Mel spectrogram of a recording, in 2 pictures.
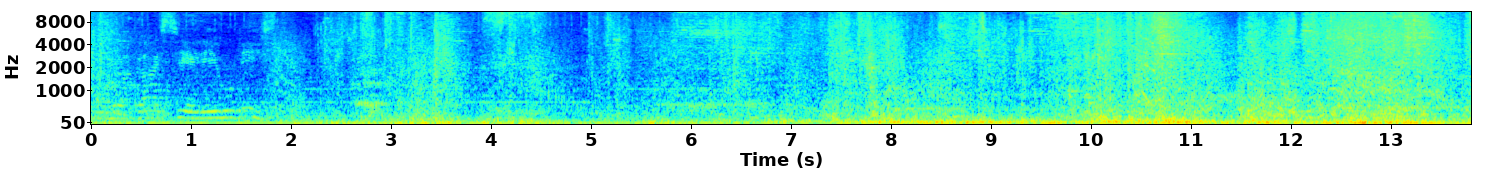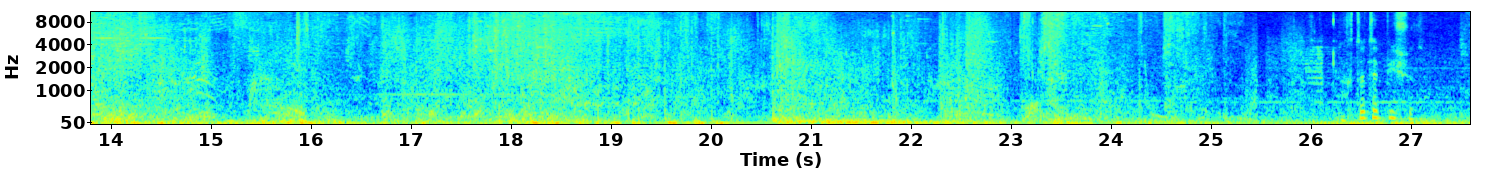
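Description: Game sound effects clash and whoosh in quick bursts.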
